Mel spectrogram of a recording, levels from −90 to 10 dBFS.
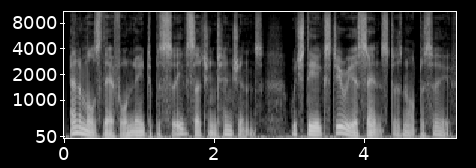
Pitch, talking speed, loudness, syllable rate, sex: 95 Hz, 160 wpm, -19 LUFS, 5.9 syllables/s, male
